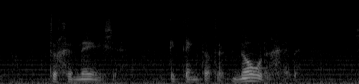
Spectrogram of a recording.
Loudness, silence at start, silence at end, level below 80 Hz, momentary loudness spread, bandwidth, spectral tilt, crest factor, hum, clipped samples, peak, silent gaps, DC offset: -43 LUFS; 0 s; 0 s; -60 dBFS; 22 LU; 11.5 kHz; -6 dB/octave; 22 dB; none; under 0.1%; -22 dBFS; none; under 0.1%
